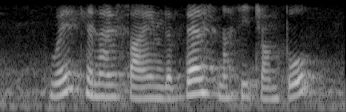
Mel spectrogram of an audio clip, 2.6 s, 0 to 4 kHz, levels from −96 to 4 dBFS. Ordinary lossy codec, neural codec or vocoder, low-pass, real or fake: none; codec, 16 kHz, 4 kbps, FreqCodec, larger model; 3.6 kHz; fake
